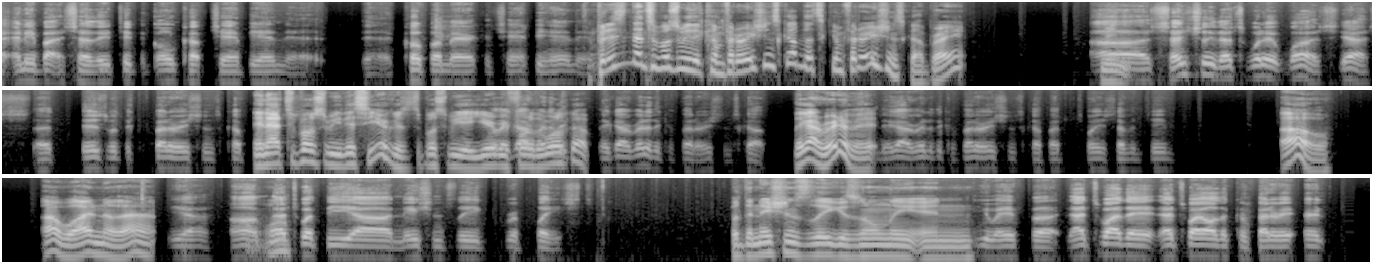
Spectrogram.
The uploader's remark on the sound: We're recording from the field! Record live from the DE Union Diamonds camp.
